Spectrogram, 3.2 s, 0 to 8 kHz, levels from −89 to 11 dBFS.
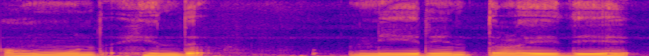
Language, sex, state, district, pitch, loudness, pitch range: Kannada, male, Karnataka, Bidar, 130 Hz, -15 LUFS, 125-135 Hz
